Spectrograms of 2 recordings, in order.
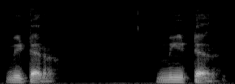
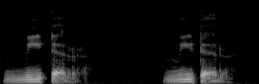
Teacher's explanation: in Indian pronunciation we say meter meter we go with a strong T sound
